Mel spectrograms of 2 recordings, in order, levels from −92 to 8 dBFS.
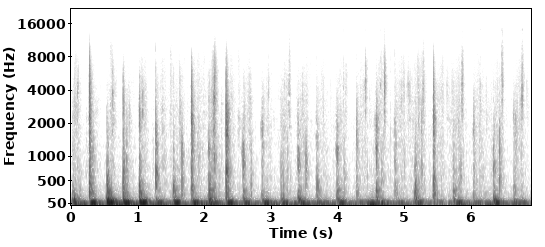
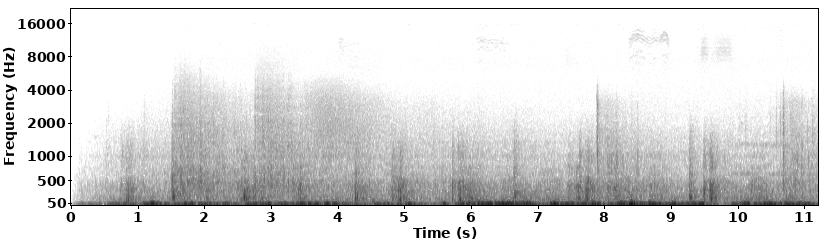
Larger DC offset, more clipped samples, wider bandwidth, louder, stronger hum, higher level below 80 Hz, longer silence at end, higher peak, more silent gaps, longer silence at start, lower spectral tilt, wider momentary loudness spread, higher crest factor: neither; neither; first, 5.4 kHz vs 2.2 kHz; first, -25 LUFS vs -31 LUFS; neither; about the same, -22 dBFS vs -22 dBFS; about the same, 0.05 s vs 0 s; about the same, -4 dBFS vs -2 dBFS; neither; second, 0 s vs 0.25 s; second, -7.5 dB/octave vs -10 dB/octave; first, 19 LU vs 10 LU; about the same, 16 dB vs 16 dB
